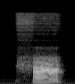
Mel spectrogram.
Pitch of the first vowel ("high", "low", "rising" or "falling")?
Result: low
